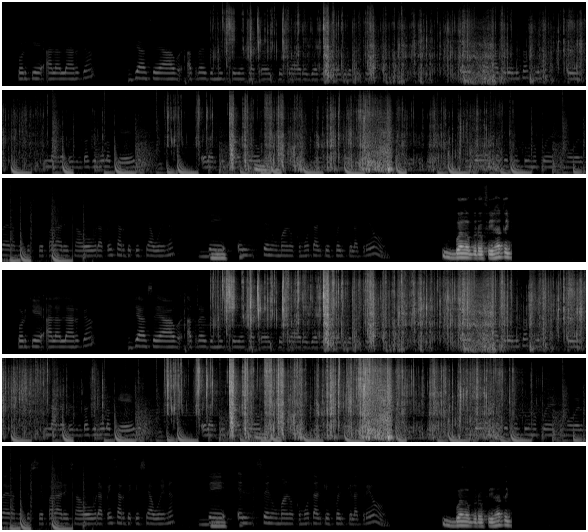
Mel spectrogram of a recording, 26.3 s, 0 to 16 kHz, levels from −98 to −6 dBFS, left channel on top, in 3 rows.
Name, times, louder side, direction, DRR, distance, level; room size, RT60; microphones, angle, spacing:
voice 1, 0.2-1.4 1.9-6.0 6.8-8.8 9.4-11.2 11.7-15.3 15.7-20.1 20.4-23.3, right 2 dB, 70° right, 4.8 m, -72 dB
sound 1, 3.1-9.6 10.1-10.3 10.8-10.9 11.2-16.7, right 13 dB, 85° right, 0.6 m, -48 dB
sound 2, 8.9-9.8 10.1-13.0 13.3-14.8 15.1-18.0 18.3-18.9, equal, 5° right, 0.7 m, -65 dB
voice 2, 24.1-25.2, left 7 dB, 80° left, 0.4 m, -52 dB
head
